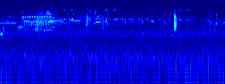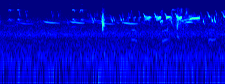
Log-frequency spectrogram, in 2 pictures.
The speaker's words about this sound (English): Blackbirds in general make so many different sounds. It can be hard to keep them all straight. Most of these high-pitched sounds we're hearing are either from red-winged or yellow-headed blackbirds.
